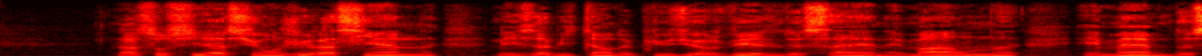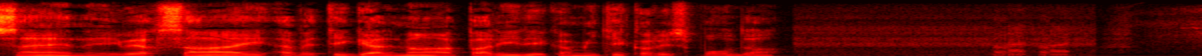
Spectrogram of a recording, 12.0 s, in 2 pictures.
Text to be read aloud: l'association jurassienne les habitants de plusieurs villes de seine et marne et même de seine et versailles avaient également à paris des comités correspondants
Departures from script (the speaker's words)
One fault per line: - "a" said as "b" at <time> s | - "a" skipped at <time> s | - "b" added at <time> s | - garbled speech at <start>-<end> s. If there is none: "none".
none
